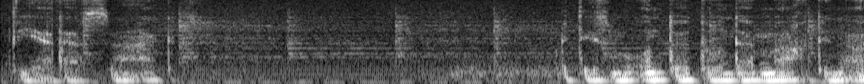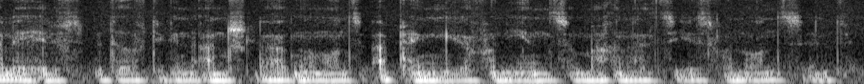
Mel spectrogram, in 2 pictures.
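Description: An actor playing an embittered, suspicious younger prisoner in a literary radio play, brooding and sardonic in manner. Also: male voice, low voice, little pitch movement, brisk, creaky. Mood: muttering, scornful. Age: young adult.

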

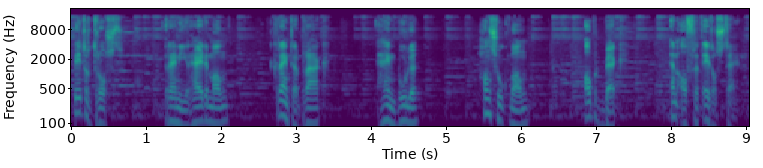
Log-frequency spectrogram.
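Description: A man's voice: on the low side, takes it slowly, long pauses, soft background music. A man announcing a Dutch radio drama, reading scripted credits.

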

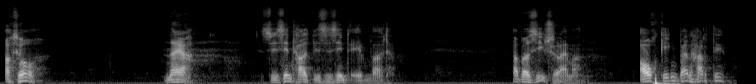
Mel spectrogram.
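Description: Radio drama: low, gravelly senior professor, sharp and sarcastic, swooping intonation. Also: male voice, huge pitch swings, normal speed, pauses often, heavily acted. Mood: mocking. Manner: biting irony, rhetorical questions. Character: combative, sarcastic senior medical professor defending his colleague. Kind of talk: 1960s German radio play acting.

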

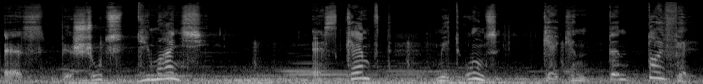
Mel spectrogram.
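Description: An actor playing a solemn male interpreter of old spirit lore in a radio drama, speaking in a halting, mysterious way. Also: high-pitched, lively intonation, vocal fry, heavily acted. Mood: grave. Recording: loud music behind.

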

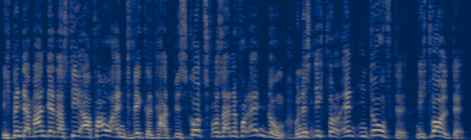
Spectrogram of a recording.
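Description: An actor playing a haughty, exasperated dead sleep researcher in a theatrical radio play, declaiming and lecturing indignantly. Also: male voice, extremely high pitch, sing-song, moderate pace, sharp tone, heavily acted. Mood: boastful, agitated.

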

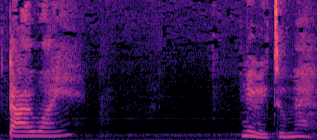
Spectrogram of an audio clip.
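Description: A woman's voice: sits high, measured pace, slight background noise. An actress playing a kind, reclusive young woman in a radio drama, earnest, with a Hong Kong Cantonese accent. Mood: weary, guarded. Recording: prominent music behind the voice.

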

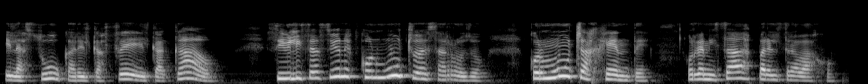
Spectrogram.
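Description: A woman's voice: a little high, sing-song, unhurried, a little mellow. A woman narrating an educational radio drama in a solemn, emphatic manner. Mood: earnest. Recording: dull lo-fi sound.

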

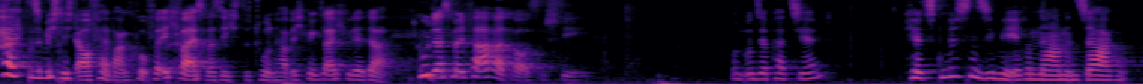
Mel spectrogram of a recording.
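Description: An actress playing a kindly, resolute woman in a 1950s German radio play, speaking briskly and persuasively. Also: fairly low pitch, animated, lightly acted. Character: kindly, resolute woman, plain-spoken and eager to help. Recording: vintage radio recording, faint noise.

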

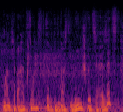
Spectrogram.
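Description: An actor in his forties playing a man who grew up poor, speaking in a slow, brooding way in a radio drama. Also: fairly low pitch, animated. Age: 40s. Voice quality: gravelly. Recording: studio with music underneath.

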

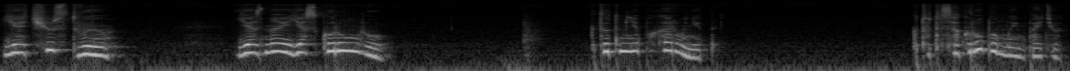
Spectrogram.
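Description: An actress playing a gentle, lonely poor young woman, wistful and earnest, in a theatrical literary audio drama. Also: a little high, lively intonation, takes it slowly, long pauses, breathy edge, heavily acted. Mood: sad, wistful.

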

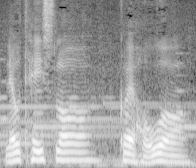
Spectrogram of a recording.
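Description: A man's voice: medium pitch, moderate pace, lightly acted. An actor plays a helpful, teasing male office colleague with a Hong Kong Cantonese accent. His mid-range voice is casual and coaxing, in radio drama style over faint music. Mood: casual, probing.

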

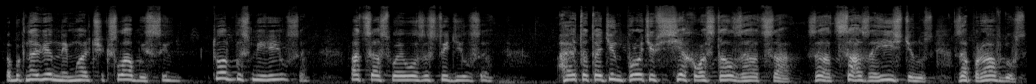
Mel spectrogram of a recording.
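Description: A man's voice: sits high, moderate pace, a bit bright, husky. An actor in an audio drama playing a humiliated, buffoonish middle-aged poor father who talks in a servile, wordy, self-mocking way. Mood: sorrowful, tender. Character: humiliated, buffoonish impoverished father, bitter and tender. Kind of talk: Russian literary audio drama acting.

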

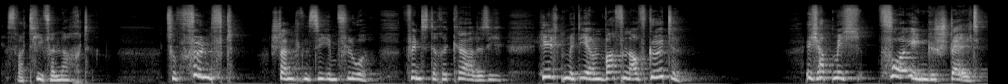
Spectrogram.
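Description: An actress in a German radio play playing a proud, self-assured middle-aged wife of a poet, speaking in formal, measured period diction. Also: female voice, high voice. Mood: agitated, indignant.

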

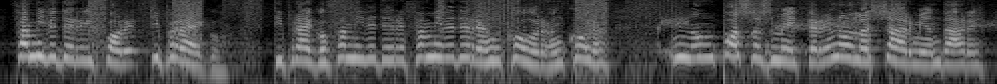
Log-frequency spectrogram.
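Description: An actress playing a working-class woman in a theatrical radio monologue, haunted by memory, halting and repeating herself as she searches for words. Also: extremely high pitch, fairly bright tone, slight background noise. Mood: anguished pleading. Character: working-class Italian woman haunted by remembering a national tragedy. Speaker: stage actress performing a monologue.

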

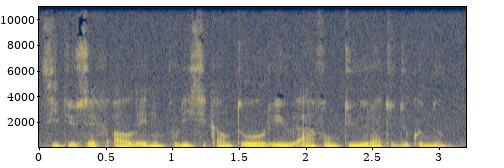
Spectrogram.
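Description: An actor playing a cool, self-assured professional blackmailer in a radio drama, terse and matter-of-fact. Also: male voice, sits low, monotone, fast talker, mellow, natural voice. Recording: hissy old radio play recording.

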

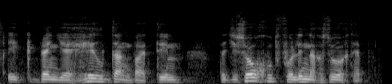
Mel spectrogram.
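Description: A man's voice: fairly low pitch, normal speed, natural voice. An actor playing an earnest, bold adventurer telling his story emphatically in a Dutch radio drama.

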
